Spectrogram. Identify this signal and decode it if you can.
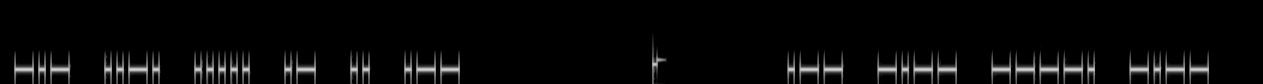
Morse code, heard as a keyed tone, about 20 wpm, spaced as for 14 wpm, 700 Hz. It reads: KF5AIW WY9Y
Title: 213 Lesson 34g - Number 8 - Call Signs 20wpm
